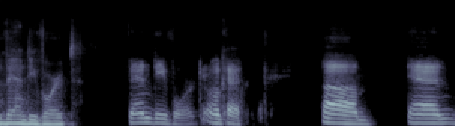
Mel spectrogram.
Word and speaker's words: Van de Voort: John Vander Voort or Vert? Very close. Yeah. John Van de Voort.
